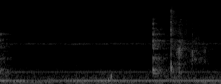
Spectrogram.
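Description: A metal spoon clicking faintly a few times against a glass bowl as cream filling is scooped out, about one and a half seconds in, over a steady low hum.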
